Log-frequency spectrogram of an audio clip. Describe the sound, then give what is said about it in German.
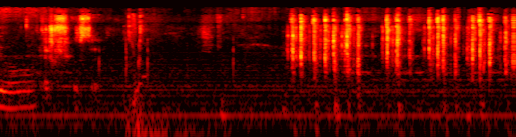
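Rapid typing by a PC gamer on a computer keyboard, crisp, with quick bursts of clacking keystrokes filling the second half after a quieter start where a faint voice murmurs in the background. “PC-Spieler, wie man hört.”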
